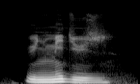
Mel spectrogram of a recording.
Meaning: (noun) jellyfish; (verb) inflection of méduser: 1. first/third-person singular present indicative/subjunctive 2. second-person singular imperative
- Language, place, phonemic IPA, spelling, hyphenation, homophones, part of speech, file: French, Paris, /me.dyz/, méduse, mé‧duse, médusent / méduses / Méduse, noun / verb, Fr-méduse.ogg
